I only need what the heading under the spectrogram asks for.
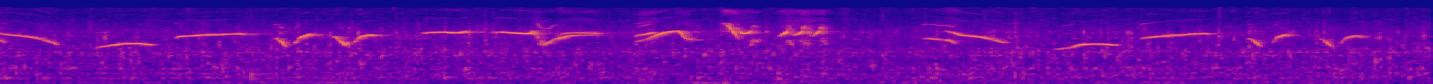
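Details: Oriental magpie-robin singing a varied run of clear, sliding whistled notes, some rising, some falling and some in quick twisting pairs, with a soft trickle of water in the background.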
